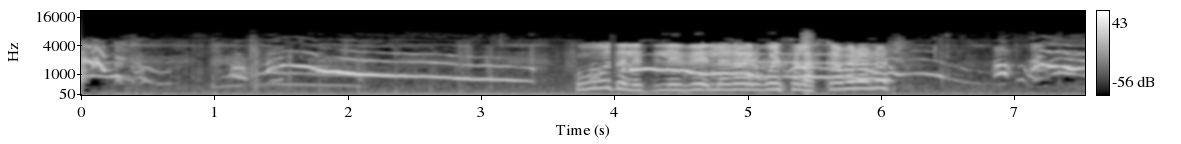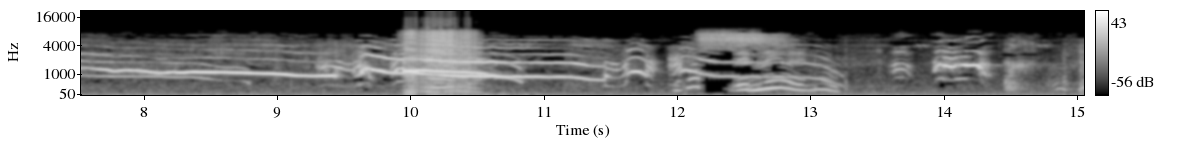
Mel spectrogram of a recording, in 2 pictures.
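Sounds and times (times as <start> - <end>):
dog howling: 0.0 - 14.4
people howling: 0.0 - 14.4.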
